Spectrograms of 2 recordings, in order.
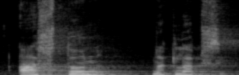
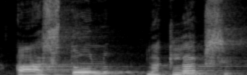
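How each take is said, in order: First: Mild scolding. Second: Higher, louder and slow; a mild rebuke to grieving kin; scolding relatives. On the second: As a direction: insist firmly, let him cry. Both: Retold or imitated. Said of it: "να μαλώσω λίγο κάποιους συγγενείς".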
